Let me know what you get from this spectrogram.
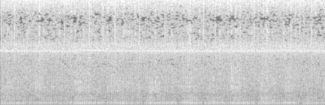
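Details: Blue male British Shorthair named Juno purring at the Calmcat cattery on his last morning before joining a new family; low, even rumble rising and falling in rhythmic cycles.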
